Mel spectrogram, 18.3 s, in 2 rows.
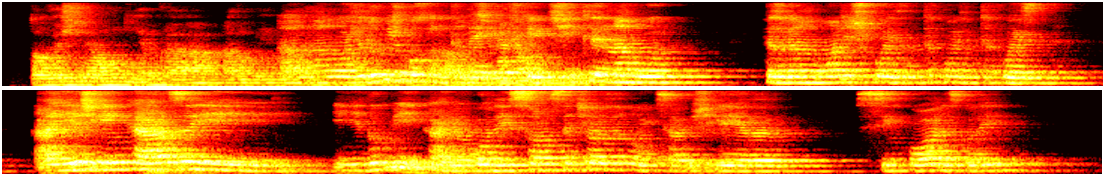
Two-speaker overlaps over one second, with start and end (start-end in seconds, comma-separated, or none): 2.3-4.7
